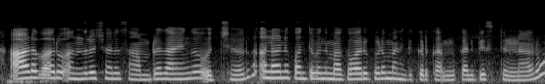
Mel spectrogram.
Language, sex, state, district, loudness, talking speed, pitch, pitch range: Telugu, female, Telangana, Karimnagar, -20 LUFS, 120 wpm, 255 Hz, 225-275 Hz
